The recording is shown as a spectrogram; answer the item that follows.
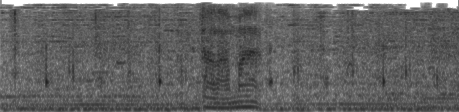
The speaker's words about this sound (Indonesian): Sangat jelas terdengar suara derap lari kaki kuda dan juga kereta kudanya.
